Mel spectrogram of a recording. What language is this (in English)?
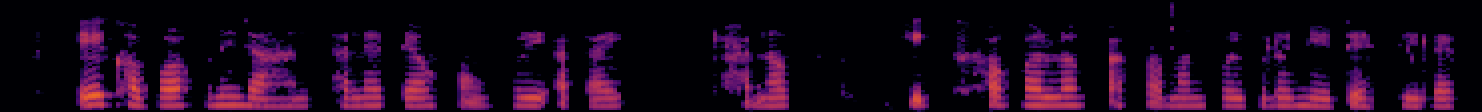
Assamese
